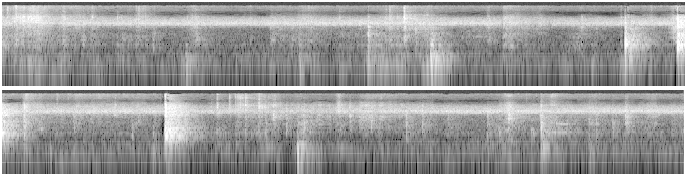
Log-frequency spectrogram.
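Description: Tight-fitting plastic bucket lid being pried off by hand, its rim popping and snapping free of the bucket in a series of sharp plastic cracks between about two and five seconds in.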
